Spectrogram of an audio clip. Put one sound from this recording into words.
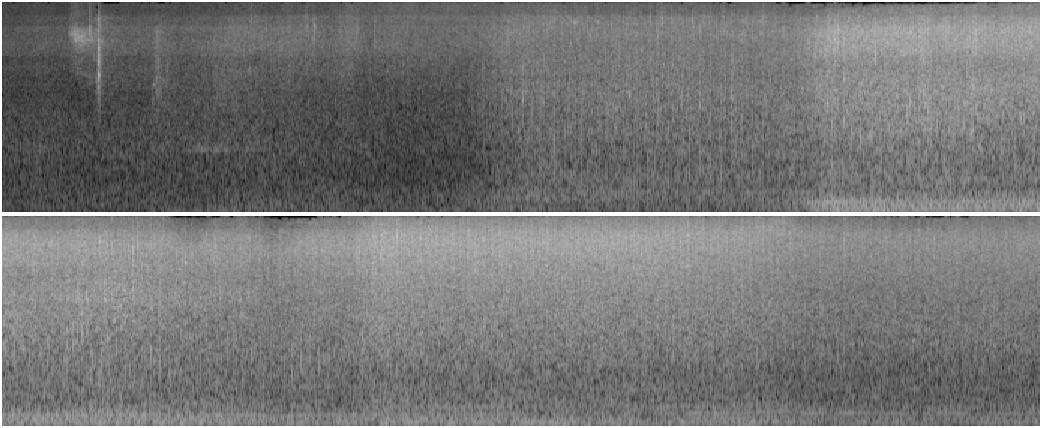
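A propeller aircraft engine starts up and builds to a loud, steady roar.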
